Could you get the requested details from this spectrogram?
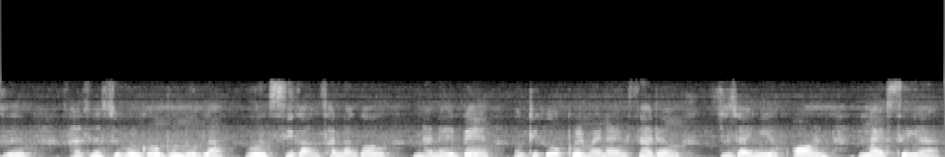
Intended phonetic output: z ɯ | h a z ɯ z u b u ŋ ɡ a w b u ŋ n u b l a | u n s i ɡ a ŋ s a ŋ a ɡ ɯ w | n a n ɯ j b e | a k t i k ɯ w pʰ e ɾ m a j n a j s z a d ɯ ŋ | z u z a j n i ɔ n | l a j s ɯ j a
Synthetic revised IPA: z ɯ | s a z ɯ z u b u ŋ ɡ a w b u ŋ n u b l a | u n s i ɡ a ŋ s a n a ɡ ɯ w | n a n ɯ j b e | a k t i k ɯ w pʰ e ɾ m a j n a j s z a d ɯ ŋ | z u z a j n i ɔ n | l a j s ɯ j a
